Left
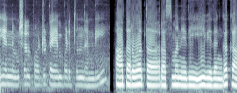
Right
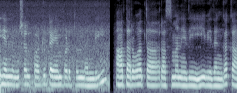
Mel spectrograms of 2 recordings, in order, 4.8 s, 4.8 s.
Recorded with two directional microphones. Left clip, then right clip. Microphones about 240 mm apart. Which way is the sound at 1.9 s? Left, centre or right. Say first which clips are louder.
Left 9 dB; left.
